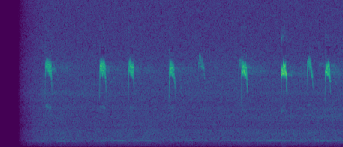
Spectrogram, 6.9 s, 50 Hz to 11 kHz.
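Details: A group of Tree Pipits in nocturnal migration, late August 2021 at 6:25 am, give thin, high 'tseez' calls, some very buzzy and strongly modulated, others less modulated, in single notes at irregular intervals over a low steady hum.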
